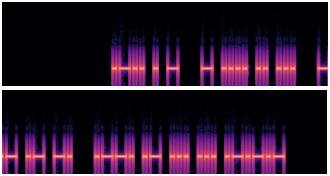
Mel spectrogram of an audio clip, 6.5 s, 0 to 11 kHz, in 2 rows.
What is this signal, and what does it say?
Morse code, heard as a keyed tone, about 34 wpm, 700 Hz. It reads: LET THIS MAN PASS.
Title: Sentences from Top 400 Words 35wpm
